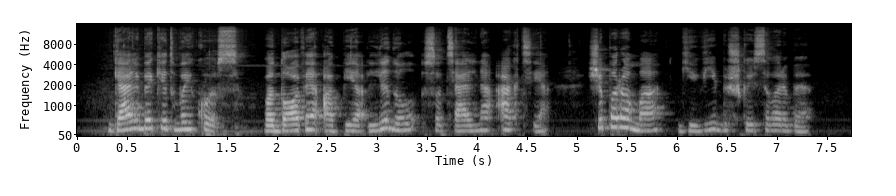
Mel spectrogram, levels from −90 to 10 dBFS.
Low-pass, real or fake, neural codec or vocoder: 14.4 kHz; fake; vocoder, 48 kHz, 128 mel bands, Vocos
